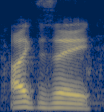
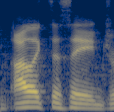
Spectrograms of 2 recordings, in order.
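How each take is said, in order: Both takes have the same delivery.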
